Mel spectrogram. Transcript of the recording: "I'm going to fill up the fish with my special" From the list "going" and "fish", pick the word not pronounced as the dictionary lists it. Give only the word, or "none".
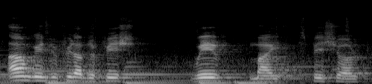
none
